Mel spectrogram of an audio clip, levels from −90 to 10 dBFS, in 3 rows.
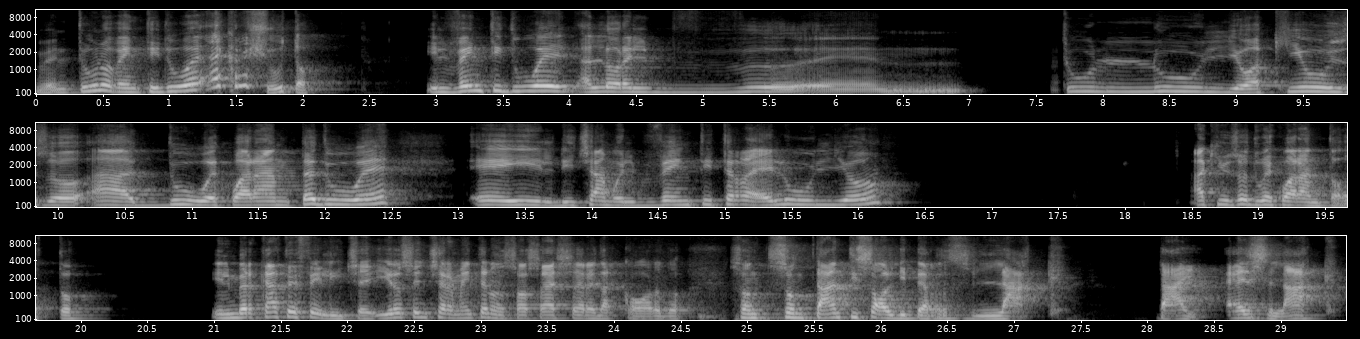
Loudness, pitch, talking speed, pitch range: -23 LUFS, 155 Hz, 90 wpm, 135-170 Hz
